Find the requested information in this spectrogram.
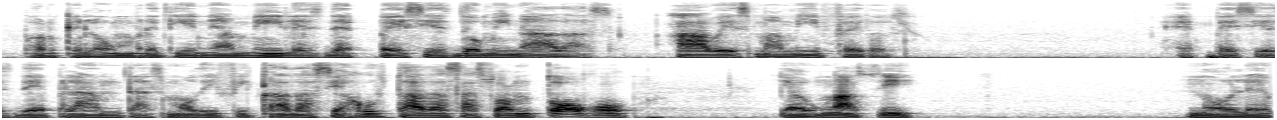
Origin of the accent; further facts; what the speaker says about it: Cuba; now in Brooklyn, United States; me recordó a una vecinita mía de mi pueblito natal allá en Cuba.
